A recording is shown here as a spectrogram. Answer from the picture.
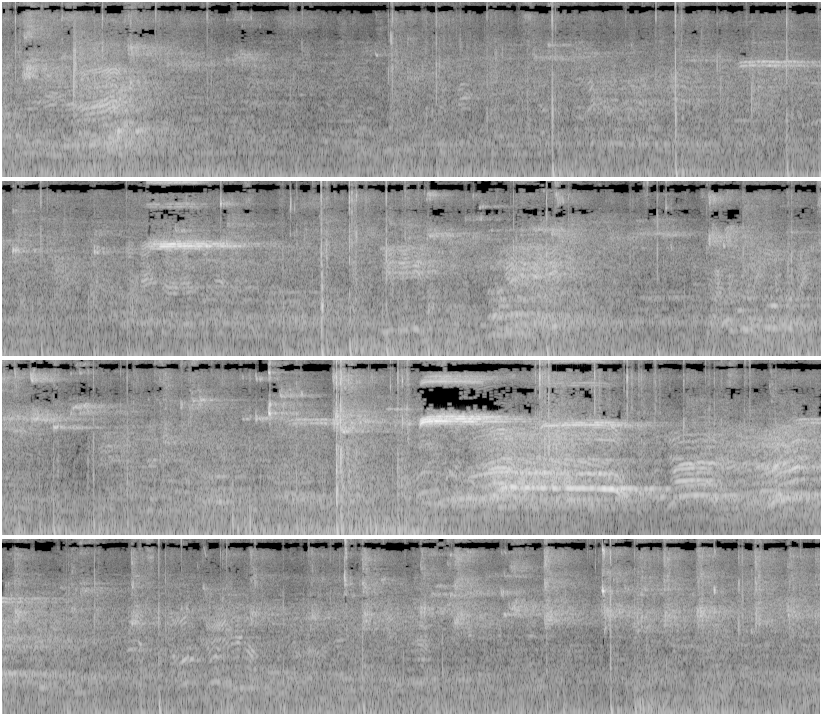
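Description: Indoor volleyball play in a large, echoing sports hall: players calling and shouting, the ball slapped by hands in sharp smacks scattered through, and sneakers squeaking briefly on the hardwood court.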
